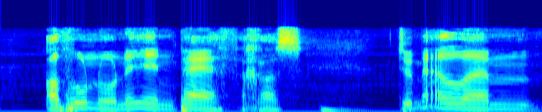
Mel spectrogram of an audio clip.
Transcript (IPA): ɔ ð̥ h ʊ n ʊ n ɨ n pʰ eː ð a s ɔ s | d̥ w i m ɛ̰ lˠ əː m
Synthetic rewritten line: ɔ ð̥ h ʊ n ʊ n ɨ n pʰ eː θ a χ ɔ s | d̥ w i m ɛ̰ lˠ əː m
